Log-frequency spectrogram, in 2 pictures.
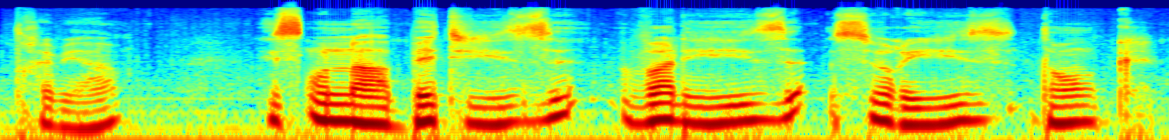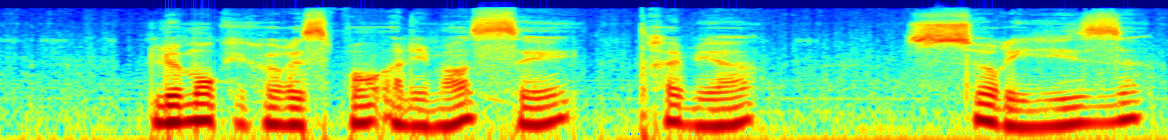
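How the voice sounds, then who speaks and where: Male primary teacher, husky voice, very slow and patient delivery, repeats words. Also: medium pitch, steady tone, darkish tone. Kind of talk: slow worksheet walkthrough for young pupils.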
